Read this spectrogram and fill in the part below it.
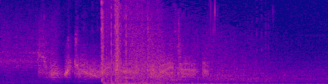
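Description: Naval gunfire in World of Warships, with Fletcher destroyer and cruiser ships in battle: a sharp broadband blast about a second in, then a heavy booming rumble that rolls on and slowly fades, faint crackles earlier.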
